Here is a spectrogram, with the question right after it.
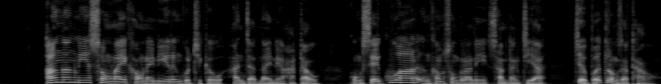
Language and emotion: Bodo, happy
